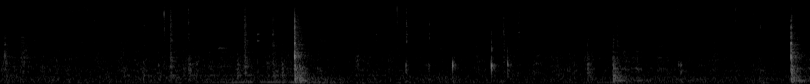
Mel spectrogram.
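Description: Faint, scattered clicks and taps of a rubber spatula scraping sweetened condensed milk out of a tin can over a saucepan, with a sharper knock about three seconds in and another near the end.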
